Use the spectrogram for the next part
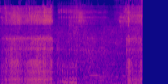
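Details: Sleeping Shiba Inu with a distinctive snore: a rough, rumbling, growl-like drawn breath for about a second, a softer, raspy stretch after it, and a brief louder rasp near the end before silence.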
